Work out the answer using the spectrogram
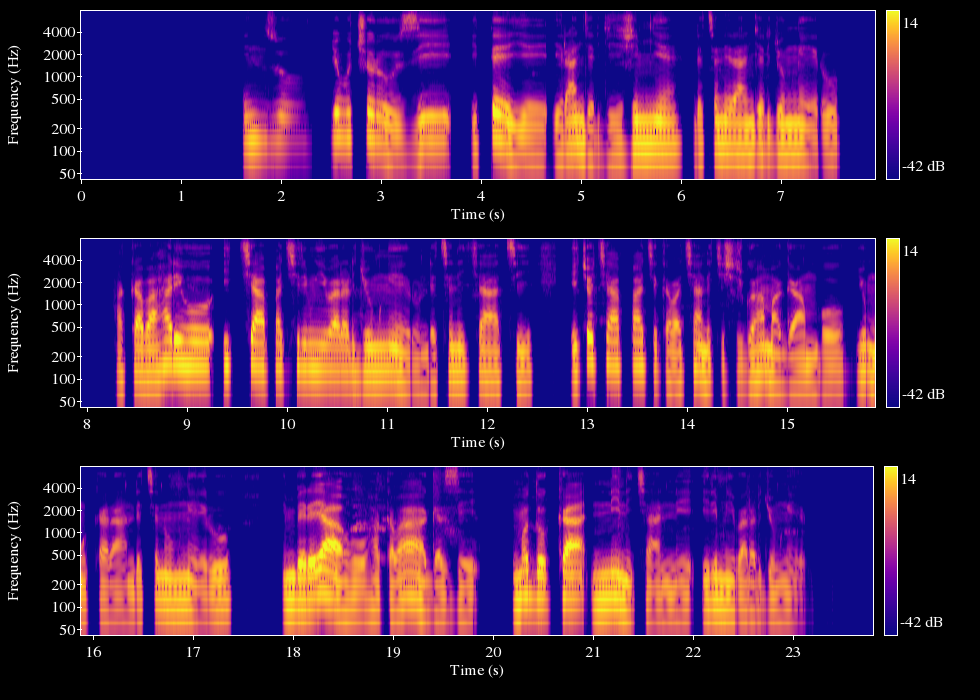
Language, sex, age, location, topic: Kinyarwanda, male, 36-49, Kigali, agriculture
